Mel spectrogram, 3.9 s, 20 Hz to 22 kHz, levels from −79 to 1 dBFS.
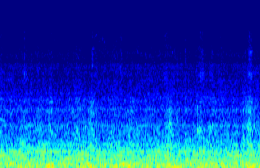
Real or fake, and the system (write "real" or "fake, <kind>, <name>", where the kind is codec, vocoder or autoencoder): fake, vocoder, BigVGAN v2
